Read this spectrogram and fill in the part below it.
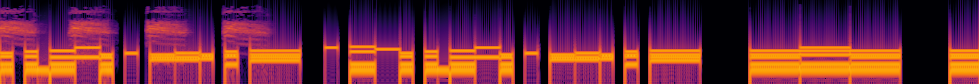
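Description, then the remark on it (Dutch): Four harsh, rasping crow caws ring out in quick succession at the start, then give way to a run of steady electronic beeping tones that continue to the end. “Maar op een dag vond een dorstige kraai een kruik met daarin een beetje water.”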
